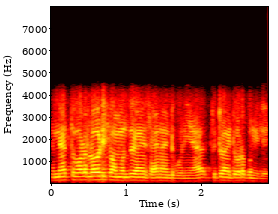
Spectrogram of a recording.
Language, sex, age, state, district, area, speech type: Tamil, male, 18-30, Tamil Nadu, Sivaganga, rural, conversation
